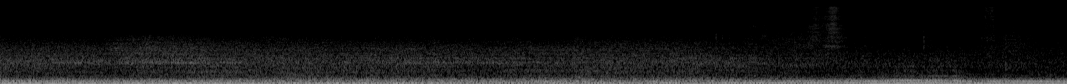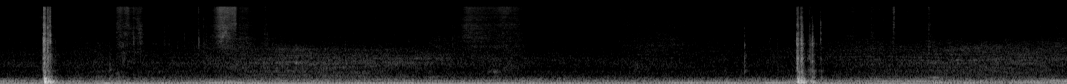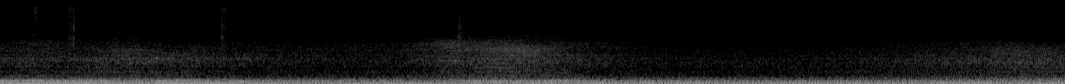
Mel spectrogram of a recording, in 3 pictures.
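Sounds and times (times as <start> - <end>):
car engine running: 0.0 - 25.6.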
